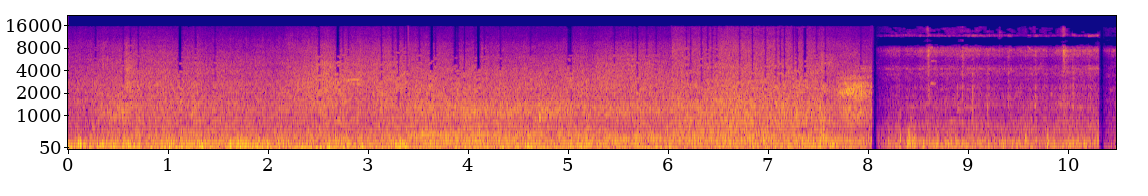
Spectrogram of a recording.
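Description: Armoured personnel carrier's engine running under load as the eight-wheeled vehicle drives down a landing ship's steel ramp, a dense steady rumble. About eight seconds in the sound cuts abruptly to a thinner recording of vehicle noise.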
